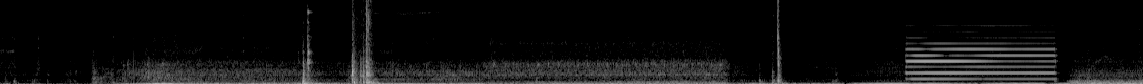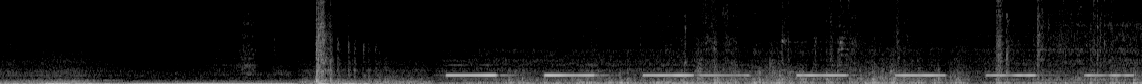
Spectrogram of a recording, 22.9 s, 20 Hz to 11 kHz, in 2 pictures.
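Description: Cat 330 excavator's diesel engine running, with a few sharp clicks and a steady warning buzzer for about two seconds near the middle. Over the last several seconds the travel alarm beeps about once a second as the machine tracks.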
